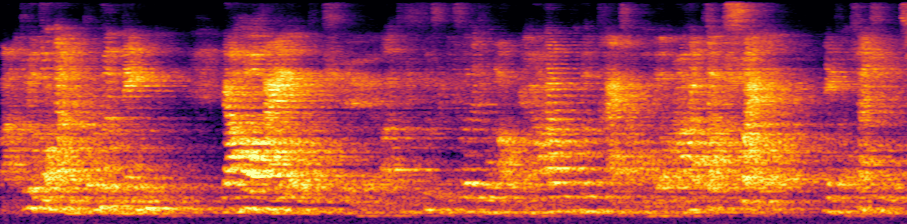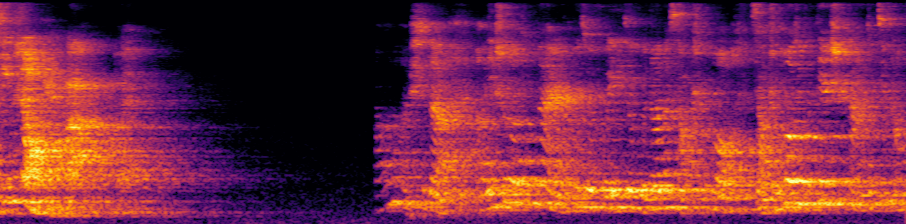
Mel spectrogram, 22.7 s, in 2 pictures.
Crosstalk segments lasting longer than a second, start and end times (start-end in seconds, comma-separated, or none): none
